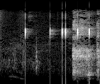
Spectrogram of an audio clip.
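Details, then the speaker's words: Geiger-Müller counter tube with loudspeaker: sharp irregular clicks, about six in two seconds, faster than the natural background count, as a mildly radioactive material is held near the tube. "man hört es klickt mehr das könnte ich jetzt wieder zählen aber ich möchte mal zeigen was schon etwas stärkere Strahlung ist"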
